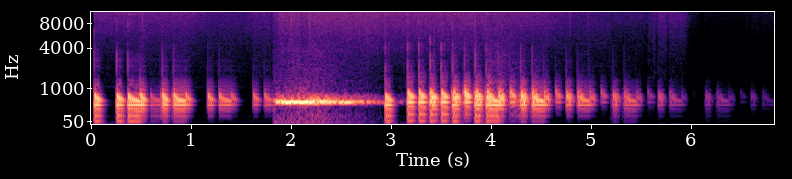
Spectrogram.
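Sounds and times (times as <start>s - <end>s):
hypnotic jingle: 1.8s - 4.4s.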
